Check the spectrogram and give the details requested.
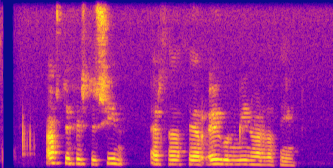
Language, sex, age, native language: Icelandic, female, 30-39, Icelandic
